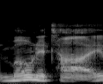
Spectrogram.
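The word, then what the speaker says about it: monitae: And then monitai with an AE pronounced I, the plural of monita.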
